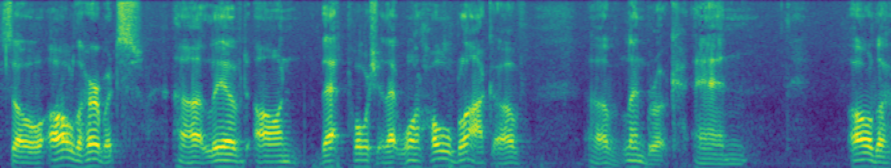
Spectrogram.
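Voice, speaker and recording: A man speaks with a Southern US accent at a fairly slow pace. His fairly low pitch keeps fairly even intonation. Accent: US South (Tennessee). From Nashville, Tennessee. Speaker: retired lawyer. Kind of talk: oral history interview. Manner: halting, many fillers.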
